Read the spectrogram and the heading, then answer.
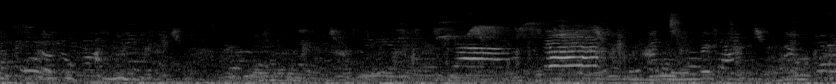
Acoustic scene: park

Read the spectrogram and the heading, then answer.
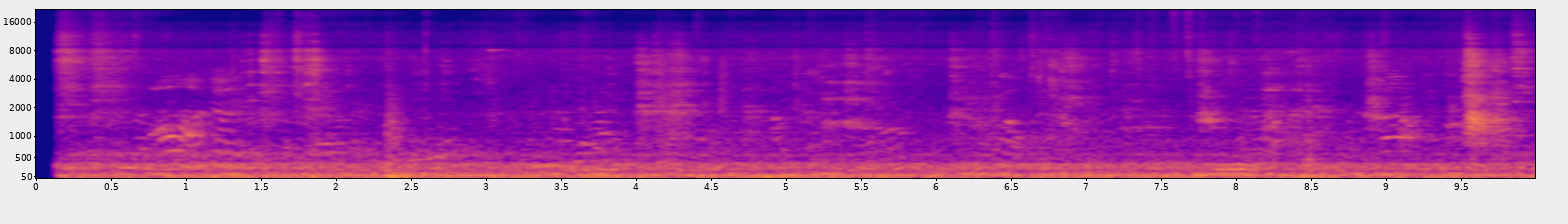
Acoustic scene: restaurant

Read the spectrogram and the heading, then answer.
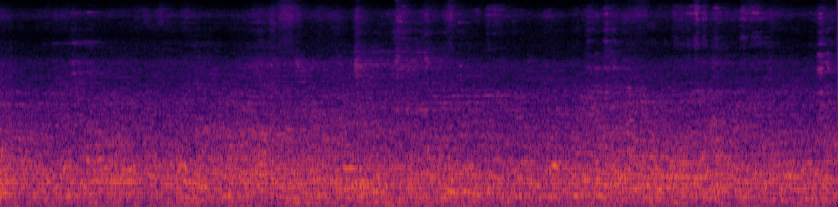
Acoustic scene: crowded indoor space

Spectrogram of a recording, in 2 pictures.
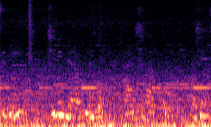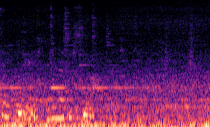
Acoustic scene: subway train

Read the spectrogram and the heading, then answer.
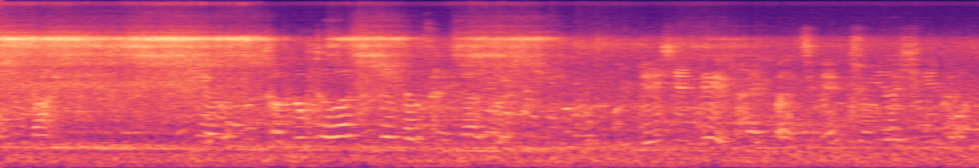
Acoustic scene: subway train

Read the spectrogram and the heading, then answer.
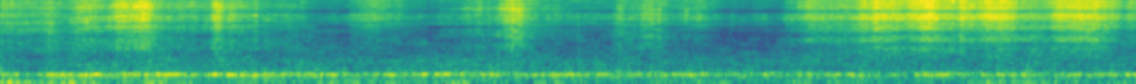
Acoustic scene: residential area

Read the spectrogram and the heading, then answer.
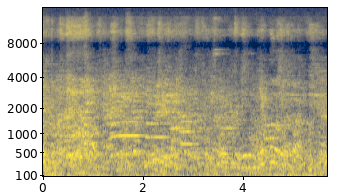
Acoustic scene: crowded indoor space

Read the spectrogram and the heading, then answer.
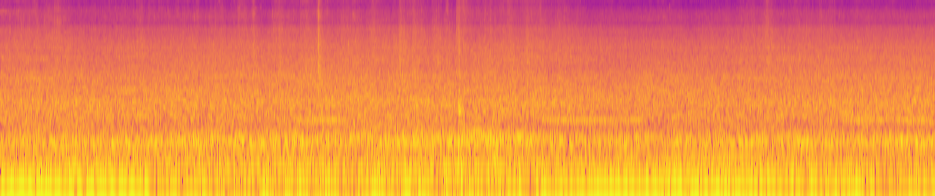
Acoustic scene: street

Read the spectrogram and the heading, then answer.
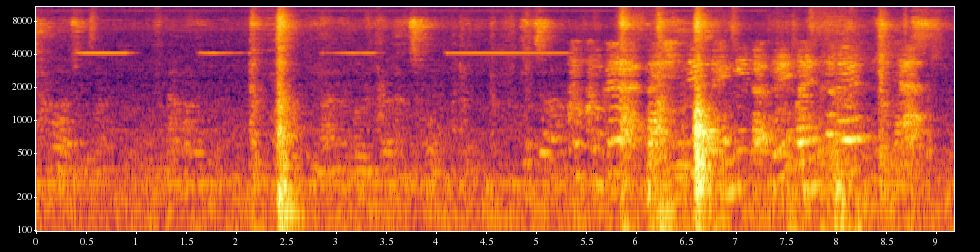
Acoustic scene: kitchen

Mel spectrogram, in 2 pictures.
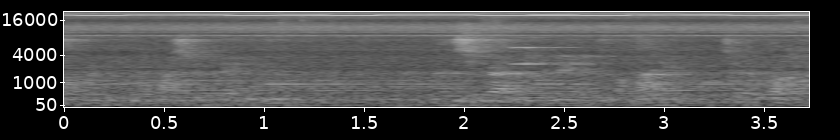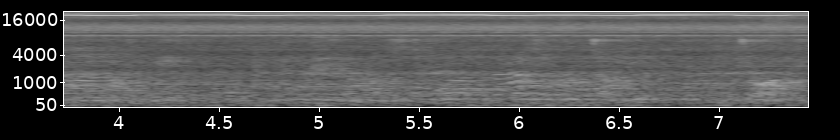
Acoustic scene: cafe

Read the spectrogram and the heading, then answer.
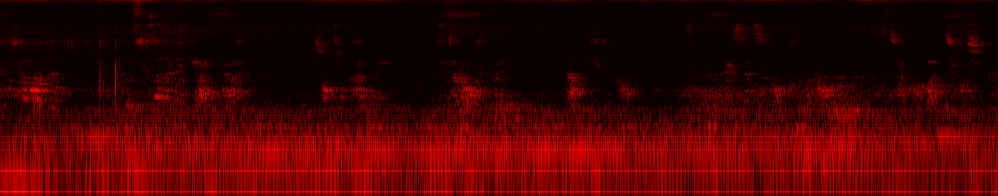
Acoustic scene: elevator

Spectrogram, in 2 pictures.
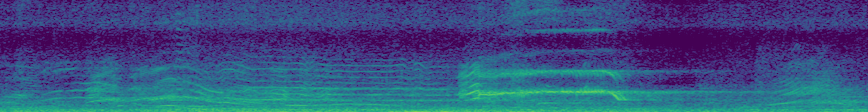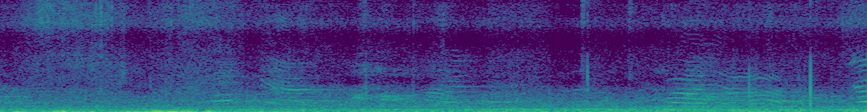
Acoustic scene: park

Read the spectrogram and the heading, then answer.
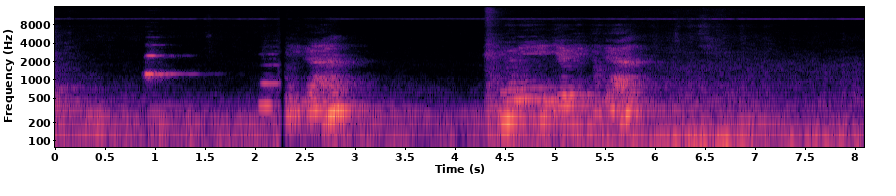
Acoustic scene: elevator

